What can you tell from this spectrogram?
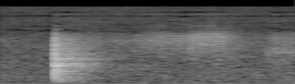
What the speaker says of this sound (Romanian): Și să tăiem așa o bucățică să vedem cum a ieșit.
